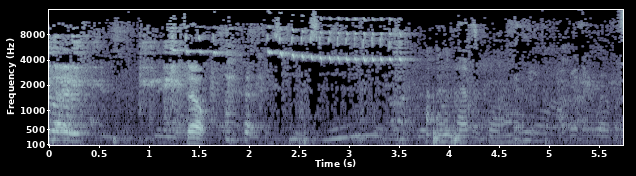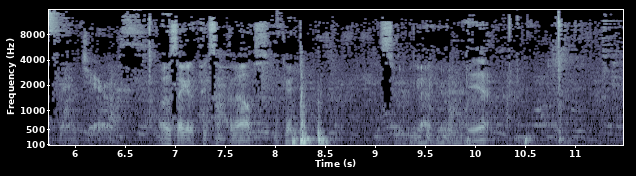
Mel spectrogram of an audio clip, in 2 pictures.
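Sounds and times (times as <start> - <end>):
speech: 0.0 - 0.5, 1.4 - 2.7, 5.9 - 10.8
murmur of voices at breakfast on a beach: 0.0 - 11.4
birds calling on a beach: 1.7 - 3.8
high whistling bird trill: 2.2 - 3.7.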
